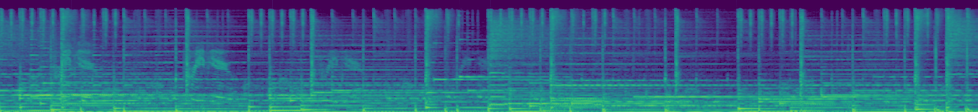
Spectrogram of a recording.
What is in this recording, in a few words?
loop, chill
